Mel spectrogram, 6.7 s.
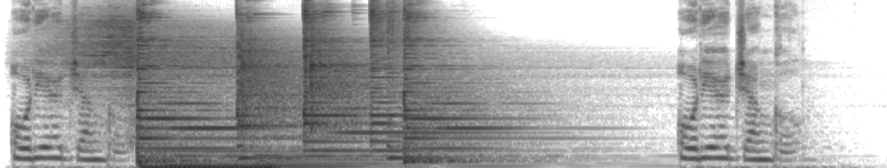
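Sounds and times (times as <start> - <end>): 
logo jingle: 0.6 - 4.8.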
